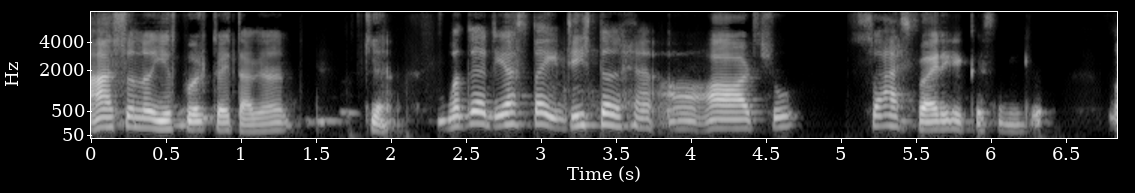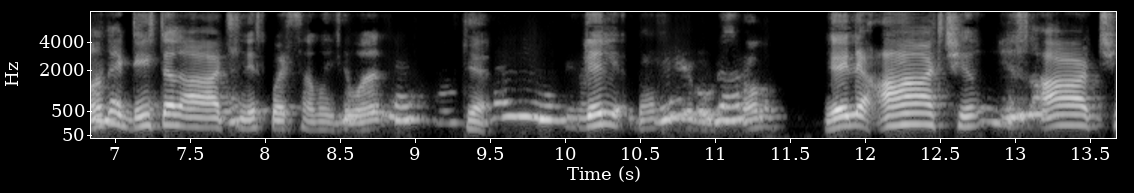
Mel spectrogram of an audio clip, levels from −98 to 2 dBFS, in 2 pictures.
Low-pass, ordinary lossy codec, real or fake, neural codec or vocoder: none; none; fake; codec, 16 kHz, 2 kbps, X-Codec, HuBERT features, trained on balanced general audio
